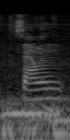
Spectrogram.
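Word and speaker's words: Samhain: um pronounced salin and spelled sam hane in the Celtic languages.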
